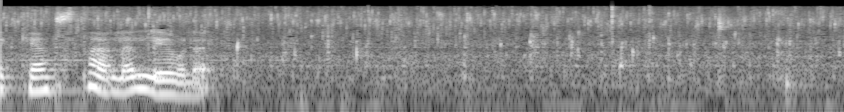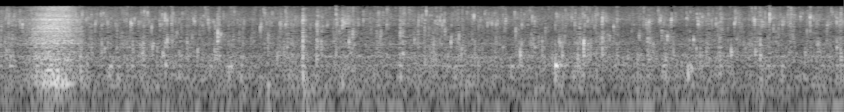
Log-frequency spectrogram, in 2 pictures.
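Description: Thick red fish-curry gravy simmering in a pan, with soft bubbling and sizzling as raw fish pieces are laid into it; a brief louder hiss about halfway through.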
